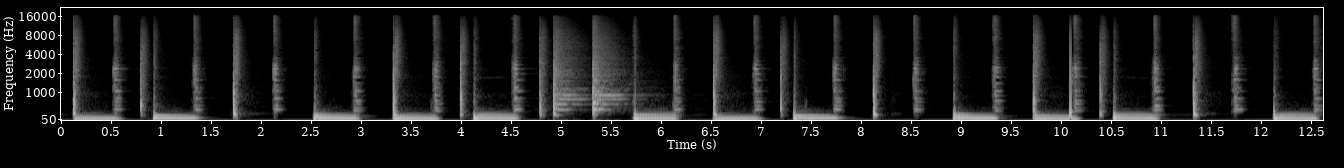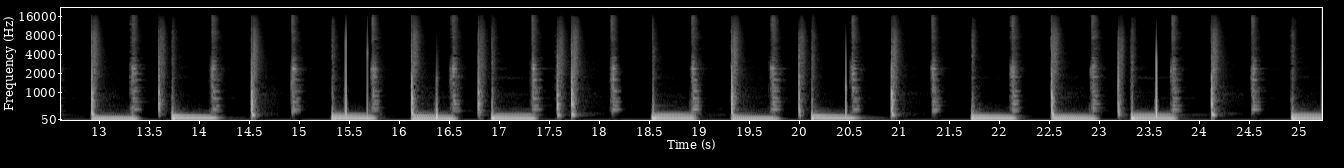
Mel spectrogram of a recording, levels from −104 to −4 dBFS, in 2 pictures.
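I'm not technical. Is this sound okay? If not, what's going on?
No. There are five loud pops: at about 10.1 s, a double pop between 15.47 and 15.72 s, then at 16.38, 20.48 and 23.58 s. Each is a sharp click or thump, far louder than the surrounding audio, while the sound carries on underneath. The cause is likely a brief electrical jolt, such as a plug, a switch, static or a glitching device, adding a spike to the signal. The one at 23.58 s is the strongest.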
